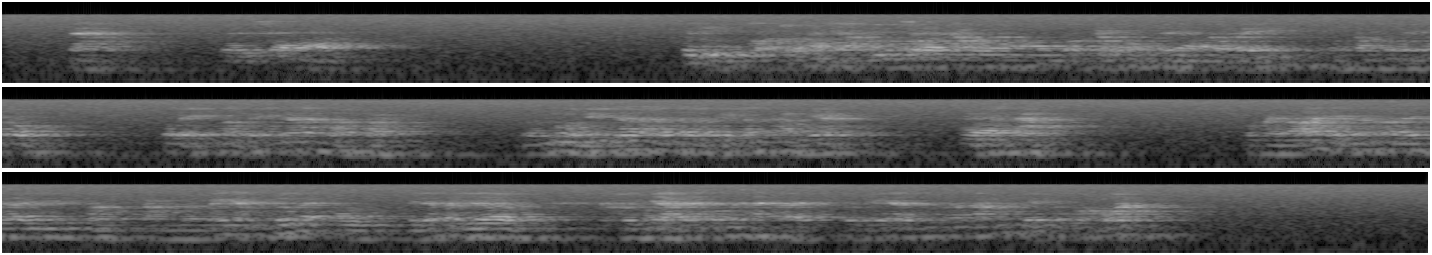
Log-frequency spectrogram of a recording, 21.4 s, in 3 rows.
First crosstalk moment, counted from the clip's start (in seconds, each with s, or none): 4.0 s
